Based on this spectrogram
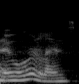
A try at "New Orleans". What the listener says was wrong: Nolans. No, N-E-W L-I-N-S. Nolans. They don't say new. Leave the new out of it. They just call it Nolans.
